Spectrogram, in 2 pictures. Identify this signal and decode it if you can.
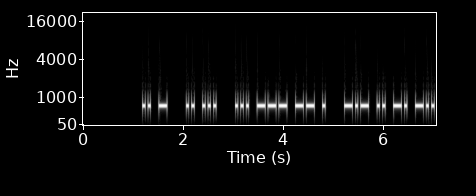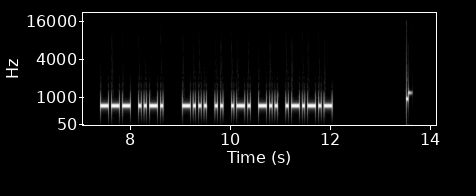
Morse code, heard as a keyed tone, about 22 wpm, 700 Hz. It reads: IT IS SOME KIND OF BIRD.
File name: practice / 22wpm / Sentences with 3-Word Phrases - 22wpm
